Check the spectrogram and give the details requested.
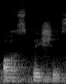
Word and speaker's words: auspicious: So all even though it's spelled a u a u r. When you just say all though is a w e. So auspicious something auspicious making you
